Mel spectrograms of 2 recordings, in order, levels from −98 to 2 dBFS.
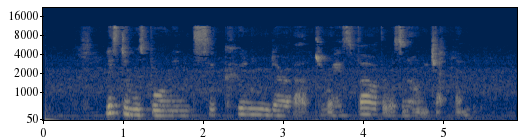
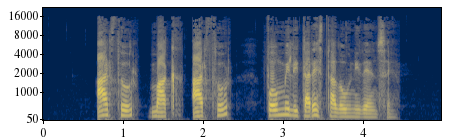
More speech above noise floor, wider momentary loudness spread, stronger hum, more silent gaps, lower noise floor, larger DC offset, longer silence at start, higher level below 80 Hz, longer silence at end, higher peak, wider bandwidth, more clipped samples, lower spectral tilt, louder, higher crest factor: second, 23 dB vs 66 dB; first, 18 LU vs 9 LU; neither; neither; second, -66 dBFS vs -83 dBFS; neither; second, 0.05 s vs 0.7 s; second, -78 dBFS vs -56 dBFS; about the same, 0.6 s vs 0.6 s; second, -22 dBFS vs 0 dBFS; second, 12 kHz vs 16 kHz; neither; second, -2.5 dB/octave vs -4 dB/octave; second, -42 LUFS vs -18 LUFS; about the same, 22 dB vs 18 dB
